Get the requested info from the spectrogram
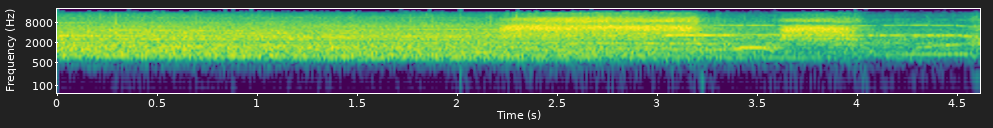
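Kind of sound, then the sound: crowd, crowd cheering and screaming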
